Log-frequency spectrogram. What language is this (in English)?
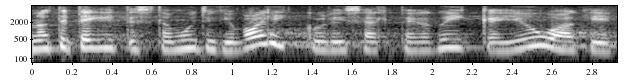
Estonian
